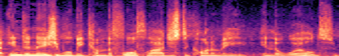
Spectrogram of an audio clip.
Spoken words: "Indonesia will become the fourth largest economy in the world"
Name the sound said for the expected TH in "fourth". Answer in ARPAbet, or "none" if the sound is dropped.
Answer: TH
